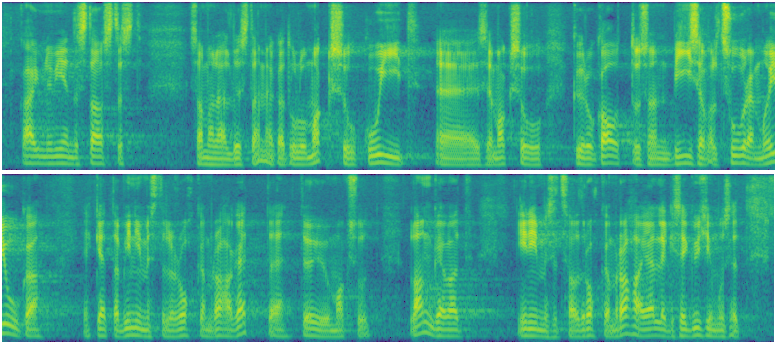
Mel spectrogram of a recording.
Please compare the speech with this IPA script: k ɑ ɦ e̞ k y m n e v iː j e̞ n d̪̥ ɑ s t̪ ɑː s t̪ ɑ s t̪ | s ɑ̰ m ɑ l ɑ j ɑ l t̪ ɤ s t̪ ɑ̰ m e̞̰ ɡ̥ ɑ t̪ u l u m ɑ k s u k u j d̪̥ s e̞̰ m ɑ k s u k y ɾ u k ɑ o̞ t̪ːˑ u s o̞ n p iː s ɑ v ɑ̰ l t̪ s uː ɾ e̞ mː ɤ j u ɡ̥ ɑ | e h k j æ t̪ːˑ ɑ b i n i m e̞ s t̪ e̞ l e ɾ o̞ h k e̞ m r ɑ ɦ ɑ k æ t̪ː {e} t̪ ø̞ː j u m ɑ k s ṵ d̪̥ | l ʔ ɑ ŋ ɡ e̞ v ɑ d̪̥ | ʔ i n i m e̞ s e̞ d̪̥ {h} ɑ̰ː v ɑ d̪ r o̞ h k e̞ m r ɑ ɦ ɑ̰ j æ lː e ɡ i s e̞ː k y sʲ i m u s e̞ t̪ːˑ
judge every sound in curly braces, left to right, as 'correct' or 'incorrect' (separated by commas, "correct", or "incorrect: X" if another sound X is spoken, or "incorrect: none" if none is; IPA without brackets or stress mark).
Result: correct, incorrect: s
